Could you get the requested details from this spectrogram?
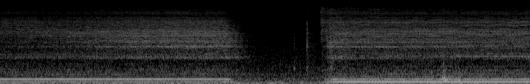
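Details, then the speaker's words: Chamberlain LiftMaster Pro 1/3 hp garage door opener, after being jammed closed (trolley stuck, chain sagging), unclamped from the door: even motor hum, brief pause, then smooth lower-pitch run the other way; motor turns freely both directions, just needed resetting. "okay motor's turning freely huh yeah both directions so I think it just needed to come off and get all reset again"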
